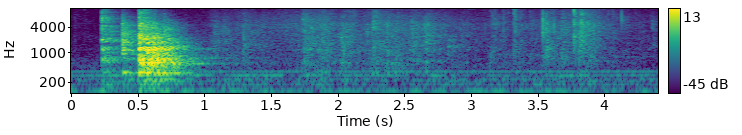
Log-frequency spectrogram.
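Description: A pair of scissors set down on a tabletop: a short clatter about half a second in, the loudest sound here, followed by faint rustling of a plastic sand bag being handled.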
